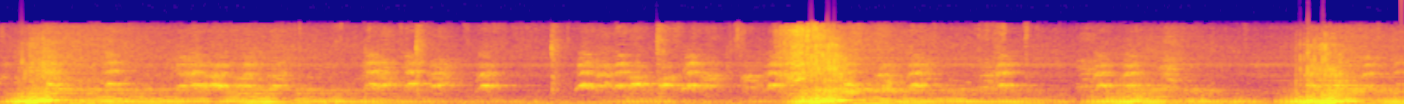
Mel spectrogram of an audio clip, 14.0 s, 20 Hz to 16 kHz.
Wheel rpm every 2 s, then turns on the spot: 0, 0, 0, 0, 10, 0, 0.
none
